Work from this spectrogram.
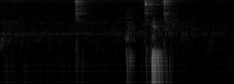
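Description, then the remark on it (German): A few quiet computer mouse clicks in quick succession, crisp against a faint background hum, with one single click followed by a tight cluster of two or three, as someone clicks OK in a software tool to run an evaluation. “klickt man quasi auf OK und dann wertet es das Tool aus.”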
